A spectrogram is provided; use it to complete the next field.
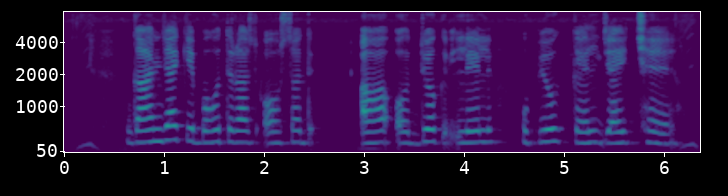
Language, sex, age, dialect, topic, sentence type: Maithili, female, 25-30, Bajjika, agriculture, statement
